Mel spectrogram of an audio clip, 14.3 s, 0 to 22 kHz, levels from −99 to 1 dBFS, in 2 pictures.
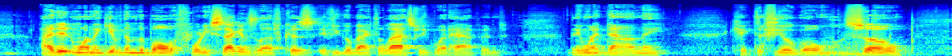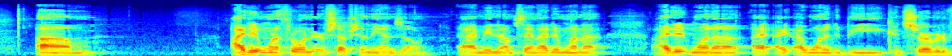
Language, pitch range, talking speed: English, 115-125 Hz, 275 wpm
